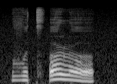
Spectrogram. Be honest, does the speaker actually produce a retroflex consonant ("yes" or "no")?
yes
